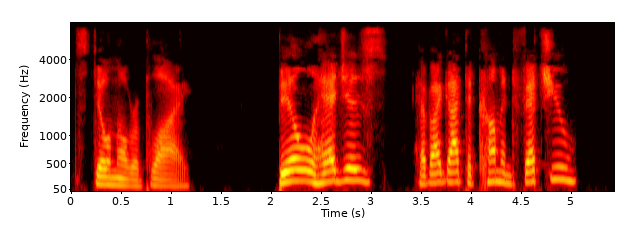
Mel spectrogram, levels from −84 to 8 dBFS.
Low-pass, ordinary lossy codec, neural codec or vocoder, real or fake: 7.2 kHz; MP3, 32 kbps; autoencoder, 48 kHz, 128 numbers a frame, DAC-VAE, trained on Japanese speech; fake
